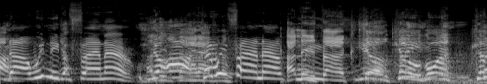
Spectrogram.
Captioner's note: all arguing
